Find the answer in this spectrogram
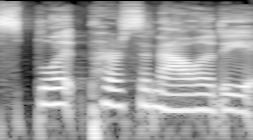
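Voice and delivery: ordinary delivery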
